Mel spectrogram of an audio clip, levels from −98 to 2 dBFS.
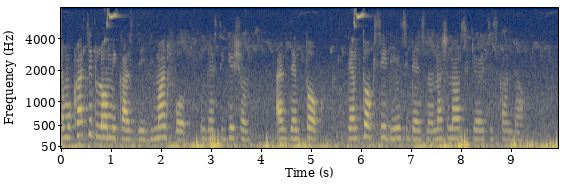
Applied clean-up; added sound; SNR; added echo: none; Bird; -2 dB; none.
